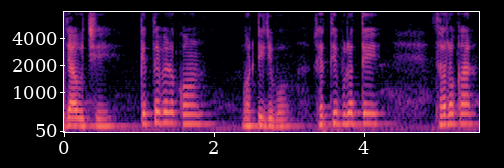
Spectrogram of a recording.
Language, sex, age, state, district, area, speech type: Odia, female, 30-45, Odisha, Mayurbhanj, rural, spontaneous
